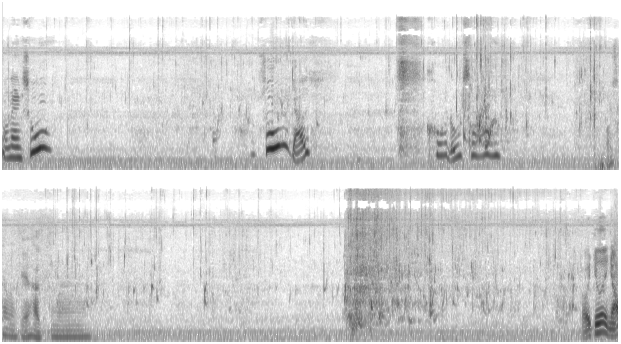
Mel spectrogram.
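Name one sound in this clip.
Water sloshes and splashes around a man wading.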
